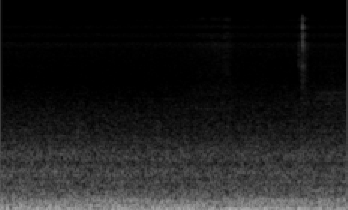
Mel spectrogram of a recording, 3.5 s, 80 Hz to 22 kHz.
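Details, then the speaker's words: Toyota 4Runner with LFD Off Road crossbars mounted at the very front of the roof rails, at 40 mph: only a low, steady tire rumble with no whistle or hum. No crossbar wind noise yet; it starts around 45–50 mph. "This is 40 m hour right now all I hear is just the tires"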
